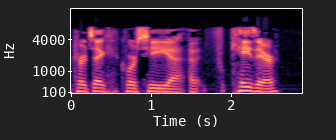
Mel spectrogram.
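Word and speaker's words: Quezergue: He uh Kazair. It's spelled Kurtzig, but I say, but it's pronounced Kazair.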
